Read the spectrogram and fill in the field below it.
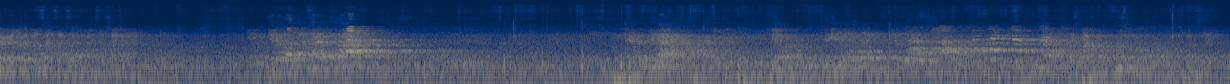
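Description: Men shout from the sidelines in a large echoing hall.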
